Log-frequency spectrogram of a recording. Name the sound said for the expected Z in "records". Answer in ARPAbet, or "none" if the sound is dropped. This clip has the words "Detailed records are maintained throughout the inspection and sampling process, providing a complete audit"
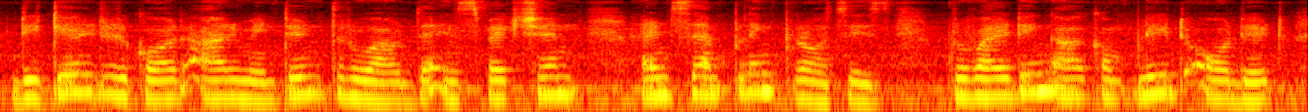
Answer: none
